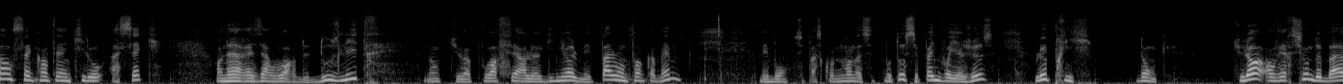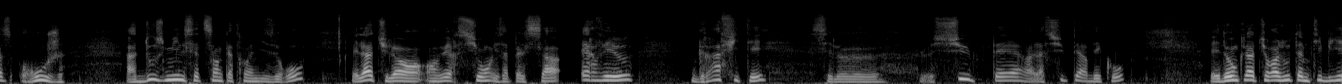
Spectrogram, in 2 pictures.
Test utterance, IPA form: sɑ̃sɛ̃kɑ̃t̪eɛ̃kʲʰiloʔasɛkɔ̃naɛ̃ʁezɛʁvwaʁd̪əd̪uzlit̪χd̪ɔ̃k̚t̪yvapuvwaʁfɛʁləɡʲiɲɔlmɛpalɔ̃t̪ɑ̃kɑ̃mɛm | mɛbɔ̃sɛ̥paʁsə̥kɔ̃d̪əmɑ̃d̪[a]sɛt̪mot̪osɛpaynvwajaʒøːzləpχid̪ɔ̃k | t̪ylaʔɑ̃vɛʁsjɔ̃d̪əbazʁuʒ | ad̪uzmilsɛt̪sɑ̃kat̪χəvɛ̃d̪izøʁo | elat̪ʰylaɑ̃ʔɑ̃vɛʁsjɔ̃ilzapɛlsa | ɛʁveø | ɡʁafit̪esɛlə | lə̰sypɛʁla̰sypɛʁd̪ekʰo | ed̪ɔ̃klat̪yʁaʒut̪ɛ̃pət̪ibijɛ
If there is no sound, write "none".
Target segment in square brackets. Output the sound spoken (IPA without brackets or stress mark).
a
